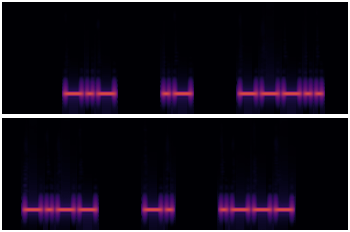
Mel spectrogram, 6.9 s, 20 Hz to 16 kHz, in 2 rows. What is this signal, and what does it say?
Morse code, heard as a keyed tone, about 22 wpm, spaced as for 12 wpm, 700 Hz. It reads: KA8YNJ
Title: USA Call Signs - 6 Characters - 3x Character Spacing - 22wpm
